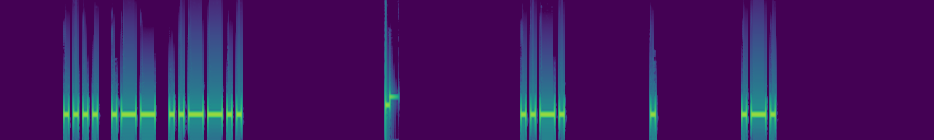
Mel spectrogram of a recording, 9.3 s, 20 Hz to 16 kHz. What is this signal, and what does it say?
Morse code, heard as a keyed tone, about 25 wpm, spaced as for 13 wpm, 690 Hz. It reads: HW? FER
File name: Top 20 QSO Elements - 6x Character Spacing - 25wpm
